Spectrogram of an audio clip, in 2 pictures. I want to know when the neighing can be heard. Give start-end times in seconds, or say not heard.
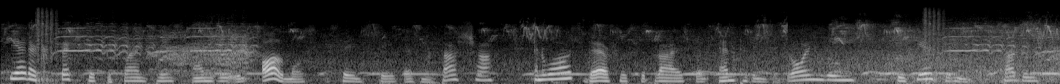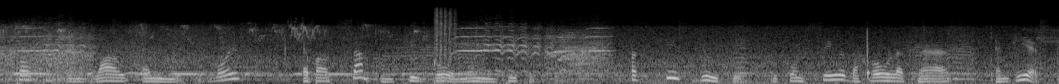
0.3-2.7, 9.2-11.6, 14.9-16.8.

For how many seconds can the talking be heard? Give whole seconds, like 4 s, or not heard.
21 s.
